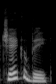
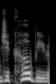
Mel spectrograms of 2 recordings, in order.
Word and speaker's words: Jacoby: But also others like conservative commentator Jeff Jacoby, who said, or Jacoby rather, he's a good friend, I can't believe I mispronounced that, who said that because Lewandowski signed a non-disclosure agreement with Donald Trump, he'll be unable to cover him.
